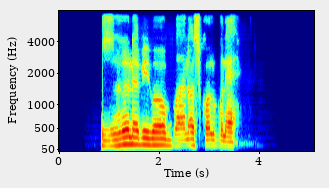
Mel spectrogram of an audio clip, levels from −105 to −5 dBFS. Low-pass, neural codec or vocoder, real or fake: 7.2 kHz; codec, 16 kHz, 2 kbps, X-Codec, HuBERT features, trained on general audio; fake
